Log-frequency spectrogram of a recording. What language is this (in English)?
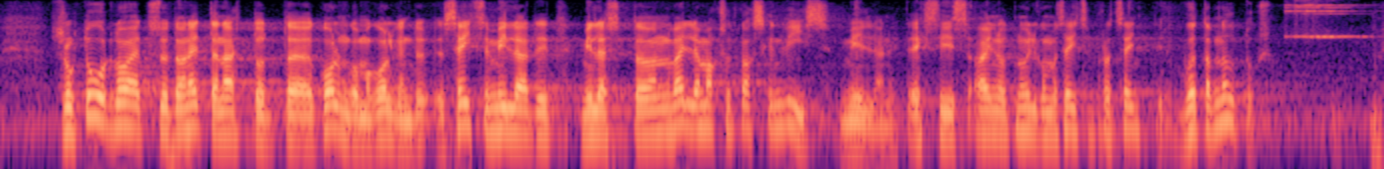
Estonian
